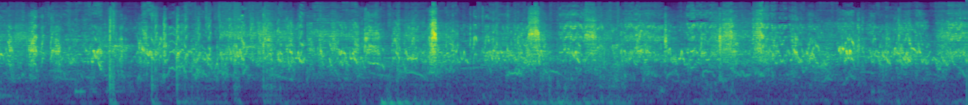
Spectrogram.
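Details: Budgerigars chattering as a group, a dense stream of rapid high squeaky chirps and warbles running continuously with scattered sharper squawks and low thumps.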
